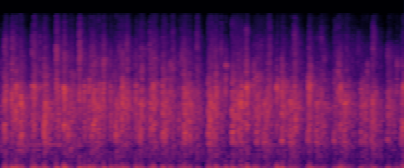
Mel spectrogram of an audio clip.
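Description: Audience applause for the guests of a Cork Chamber panel discussion on the budget, a dense, steady patter of many hands clapping at once, sustained at an even level throughout with no voices over it.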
